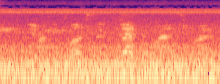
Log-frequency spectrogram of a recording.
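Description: A faint voice coming through a drive-through intercom speaker, heard from inside a car over the steady low hum of the idling car.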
